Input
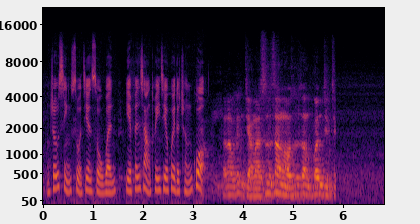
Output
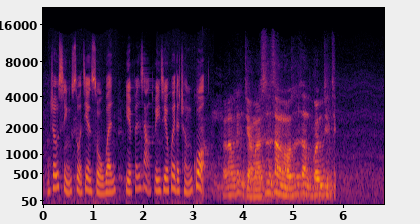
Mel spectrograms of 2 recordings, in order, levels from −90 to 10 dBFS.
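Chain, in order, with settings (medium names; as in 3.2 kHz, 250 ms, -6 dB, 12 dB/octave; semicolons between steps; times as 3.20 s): vibrato 1.6 Hz 99 cents; 1.74–2.26 s: feedback comb 230 Hz, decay 0.4 s, harmonics all, mix 60%; trim +6 dB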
